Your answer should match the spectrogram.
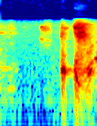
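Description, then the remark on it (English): A sudden, sharp sneeze bursts out after a brief quiet moment, a quick breathy intake followed by a loud explosive release. “Bless you.”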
